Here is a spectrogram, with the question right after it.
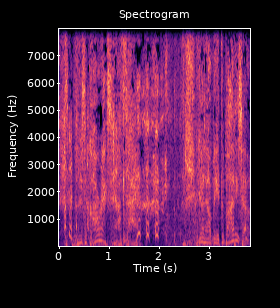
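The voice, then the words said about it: Heavy breathing, few words at a time. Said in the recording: “And breathing heavily. ... Breathing heavily. ... It's just heavy breathing. Say a few words at a time. ... my other bad impression”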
